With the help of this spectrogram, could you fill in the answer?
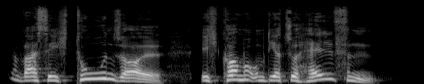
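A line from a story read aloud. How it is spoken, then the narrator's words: Calling out. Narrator (German): ruft Hans Frieder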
